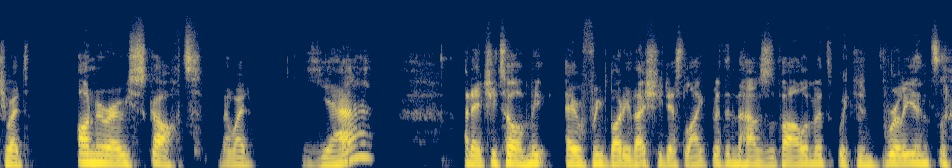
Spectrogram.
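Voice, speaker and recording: A man speaks with a Liverpool accent. His pace is very fast. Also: fairly high pitch for a man, dry, close sound with no echo. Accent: Scouse. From Liverpool, England. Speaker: veterinary nurse. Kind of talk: podcast interview. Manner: animated.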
